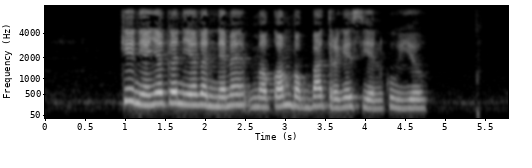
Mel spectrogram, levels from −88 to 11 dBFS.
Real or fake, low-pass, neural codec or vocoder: real; 7.2 kHz; none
